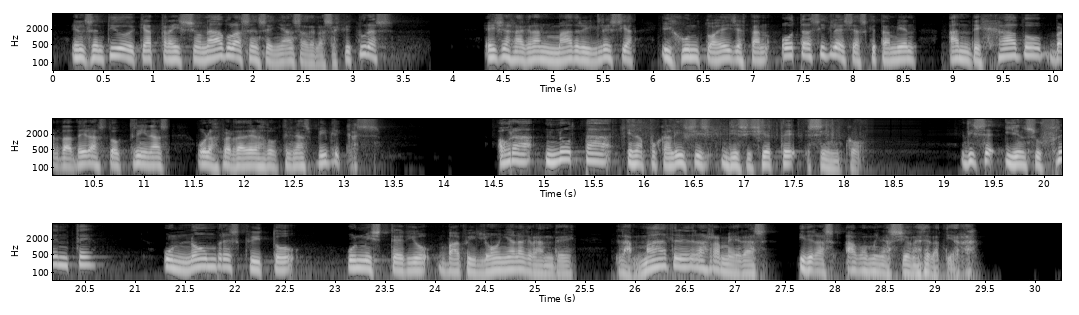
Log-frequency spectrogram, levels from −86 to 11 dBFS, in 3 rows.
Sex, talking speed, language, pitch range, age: male, 130 wpm, Spanish, 115-160 Hz, 60-79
